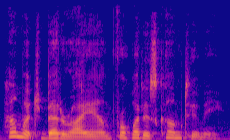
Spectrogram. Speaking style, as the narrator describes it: he exclaimed

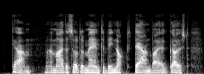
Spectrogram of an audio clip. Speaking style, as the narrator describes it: protested Bunter in a little stronger tone

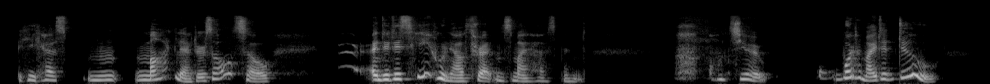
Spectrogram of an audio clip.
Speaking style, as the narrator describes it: stammered Madame Andermatt, in great alarm

